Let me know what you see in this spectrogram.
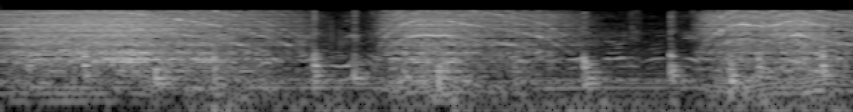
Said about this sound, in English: They are drilling holes into the first round of logs that will be fastened to the concrete foundation.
